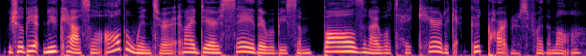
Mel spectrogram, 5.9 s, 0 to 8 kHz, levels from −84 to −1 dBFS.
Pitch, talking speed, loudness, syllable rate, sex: 200 Hz, 295 wpm, -17 LUFS, 6.1 syllables/s, female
